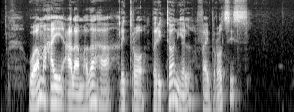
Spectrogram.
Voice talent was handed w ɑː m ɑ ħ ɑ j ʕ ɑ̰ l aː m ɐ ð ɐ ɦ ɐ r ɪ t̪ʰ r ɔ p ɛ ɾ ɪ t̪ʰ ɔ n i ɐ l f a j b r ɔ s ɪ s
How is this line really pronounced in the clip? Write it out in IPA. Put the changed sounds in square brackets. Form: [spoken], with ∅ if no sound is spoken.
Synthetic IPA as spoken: w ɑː m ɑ ħ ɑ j ʕ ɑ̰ l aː m ɐ ð ɐ ɦ ɐ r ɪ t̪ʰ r ɔ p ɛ ɾ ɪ t̪ʰ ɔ n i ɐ l f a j b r ɔ s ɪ s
